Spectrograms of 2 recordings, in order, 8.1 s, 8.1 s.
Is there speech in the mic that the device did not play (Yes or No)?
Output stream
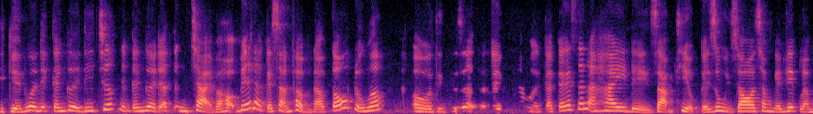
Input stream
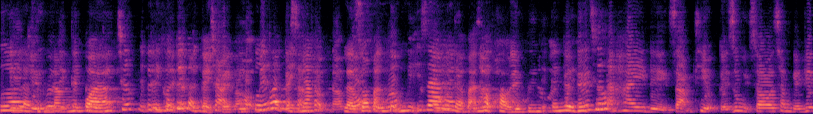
Yes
